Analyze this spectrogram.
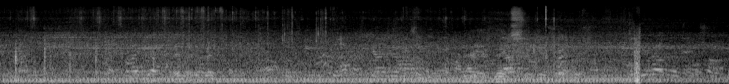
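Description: A crowd of men talk and shout close by outdoors.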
